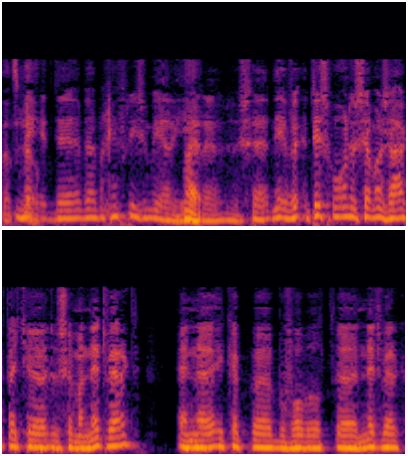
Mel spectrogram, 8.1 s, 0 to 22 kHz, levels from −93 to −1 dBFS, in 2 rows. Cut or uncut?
cut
